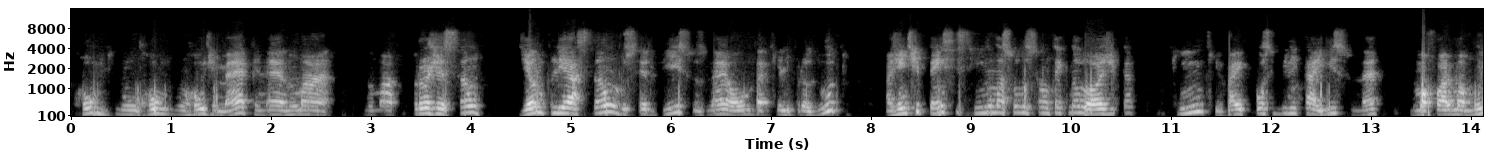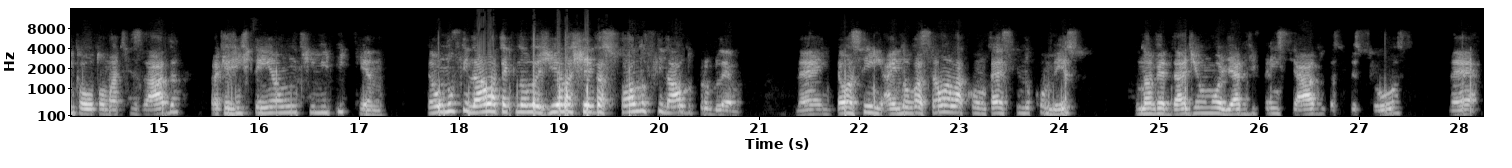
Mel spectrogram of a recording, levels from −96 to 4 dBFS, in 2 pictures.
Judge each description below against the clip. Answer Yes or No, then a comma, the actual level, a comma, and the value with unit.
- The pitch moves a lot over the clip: No, average, 4.8 semitones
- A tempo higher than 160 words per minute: No, average, 155 wpm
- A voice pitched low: No, medium, 185 Hz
